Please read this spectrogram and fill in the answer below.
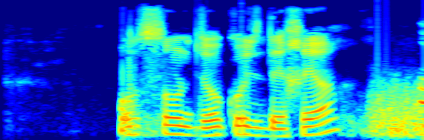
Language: Northern Hindko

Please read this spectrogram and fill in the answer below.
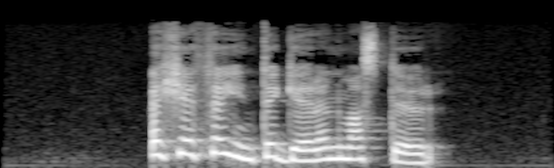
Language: Kabyle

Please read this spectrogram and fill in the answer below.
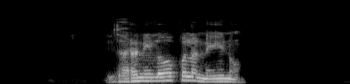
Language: Telugu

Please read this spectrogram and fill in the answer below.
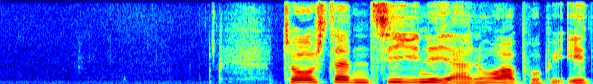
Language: Danish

